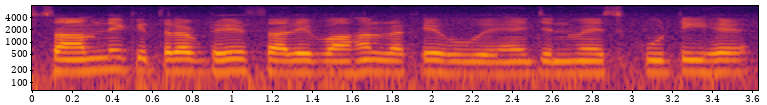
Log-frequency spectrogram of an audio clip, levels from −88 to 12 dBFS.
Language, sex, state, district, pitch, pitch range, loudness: Hindi, male, Uttar Pradesh, Lalitpur, 180 Hz, 170-185 Hz, -17 LUFS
